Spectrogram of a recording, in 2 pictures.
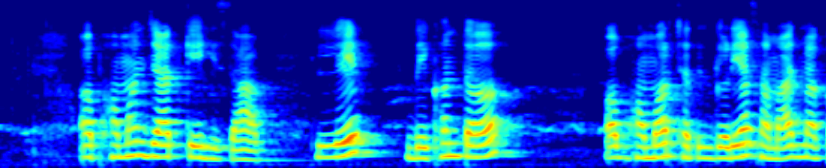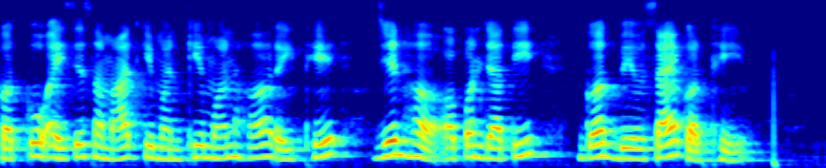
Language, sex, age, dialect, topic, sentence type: Chhattisgarhi, female, 25-30, Eastern, banking, statement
